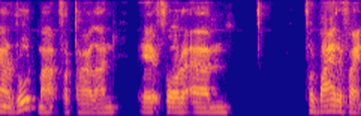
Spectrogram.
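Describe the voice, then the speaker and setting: A man with a Scottish accent at a moderate pace. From Scotland. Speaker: policy analyst. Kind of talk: conference presentation. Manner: halting.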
